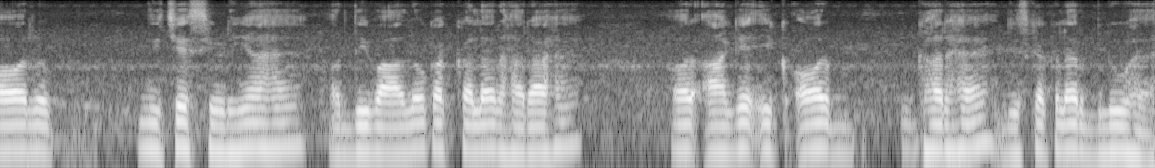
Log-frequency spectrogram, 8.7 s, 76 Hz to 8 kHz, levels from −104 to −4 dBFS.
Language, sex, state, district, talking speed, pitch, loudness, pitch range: Hindi, male, Uttar Pradesh, Ghazipur, 140 wpm, 130 Hz, -17 LUFS, 120-135 Hz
